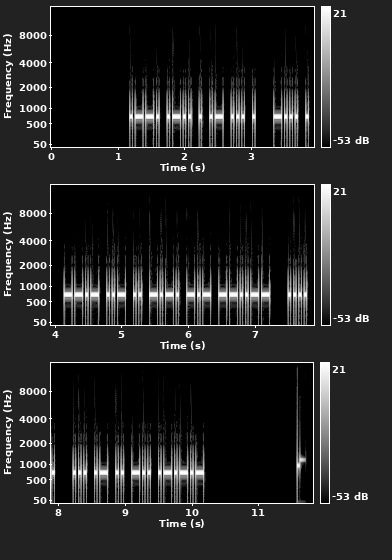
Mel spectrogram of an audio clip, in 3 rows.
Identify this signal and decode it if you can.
Morse code, heard as a keyed tone, about 30 wpm, 700 Hz. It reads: PLEASE BE QUICK, HE SAID.
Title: Sentences from Top 1500 Words 30wpm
